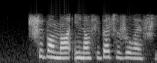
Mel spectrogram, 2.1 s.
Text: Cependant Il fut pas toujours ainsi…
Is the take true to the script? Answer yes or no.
no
